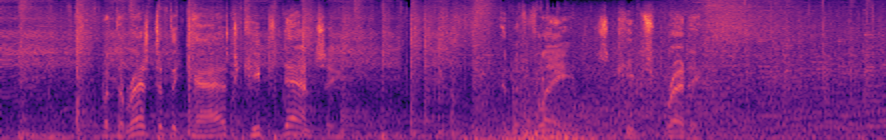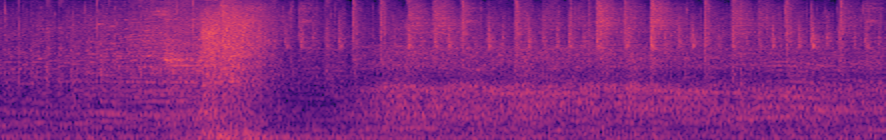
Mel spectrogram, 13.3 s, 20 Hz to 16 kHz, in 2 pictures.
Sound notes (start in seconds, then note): 0.0 rock music; 2.5 rock music; 5.8 chaotic music; 5.8 fire blazing; 8.0 dramatic music; 8.1 fire exploding; 9.2 people screaming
